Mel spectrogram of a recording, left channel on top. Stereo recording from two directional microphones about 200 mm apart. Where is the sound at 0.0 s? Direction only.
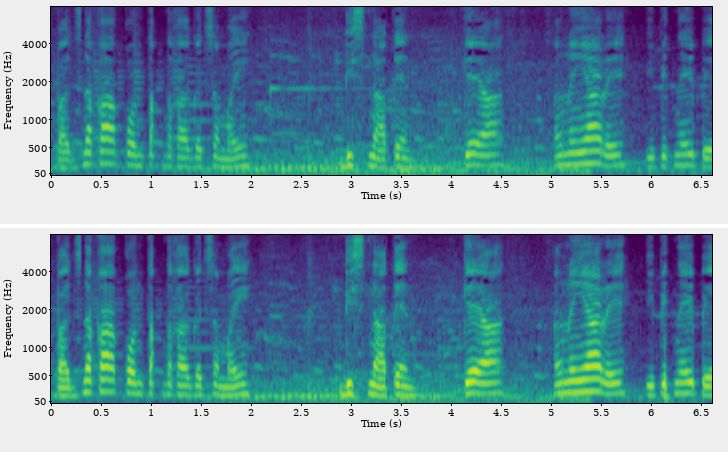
40° right (ahead or behind).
